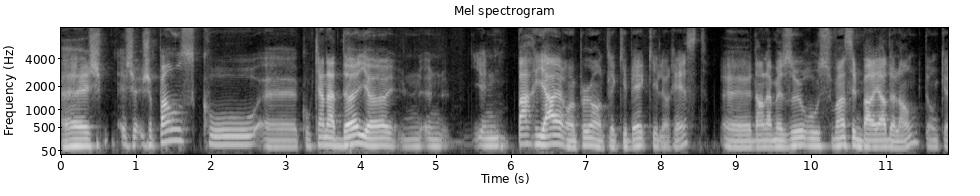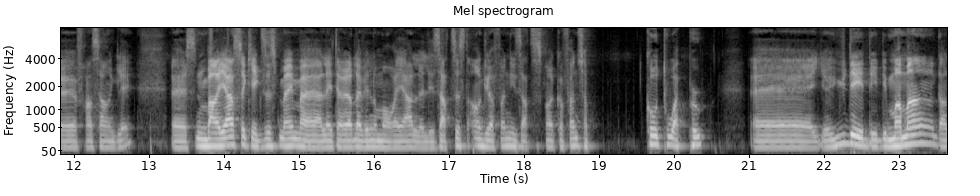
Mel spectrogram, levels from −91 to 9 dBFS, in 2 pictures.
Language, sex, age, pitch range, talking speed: French, male, 20-39, 115-140 Hz, 185 wpm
